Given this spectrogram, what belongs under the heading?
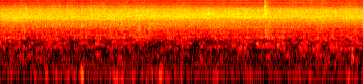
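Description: Water poured into a pan of kofta with tomato sauce for a vegetable tagine, a steady soft hiss of flowing liquid, continuous and close, with no talk over it.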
